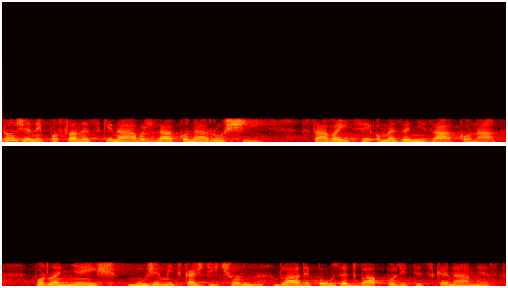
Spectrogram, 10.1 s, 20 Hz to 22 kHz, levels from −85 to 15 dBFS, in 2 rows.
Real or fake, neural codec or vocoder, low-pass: real; none; 3.6 kHz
